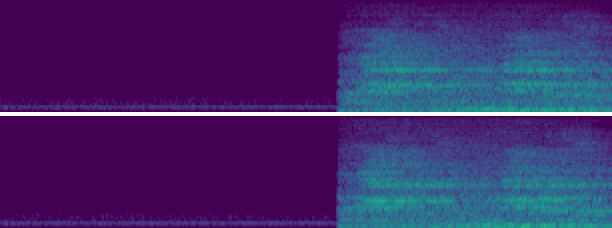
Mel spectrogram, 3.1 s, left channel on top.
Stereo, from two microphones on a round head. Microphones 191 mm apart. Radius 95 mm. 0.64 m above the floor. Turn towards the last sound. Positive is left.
turn(degrees=-30)  # may be behind; listen again after turning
